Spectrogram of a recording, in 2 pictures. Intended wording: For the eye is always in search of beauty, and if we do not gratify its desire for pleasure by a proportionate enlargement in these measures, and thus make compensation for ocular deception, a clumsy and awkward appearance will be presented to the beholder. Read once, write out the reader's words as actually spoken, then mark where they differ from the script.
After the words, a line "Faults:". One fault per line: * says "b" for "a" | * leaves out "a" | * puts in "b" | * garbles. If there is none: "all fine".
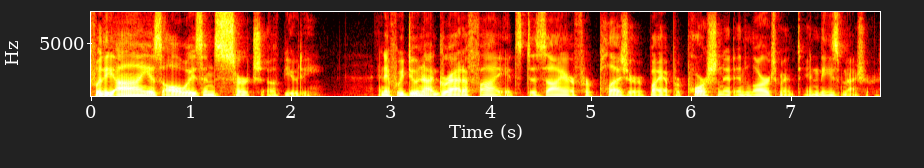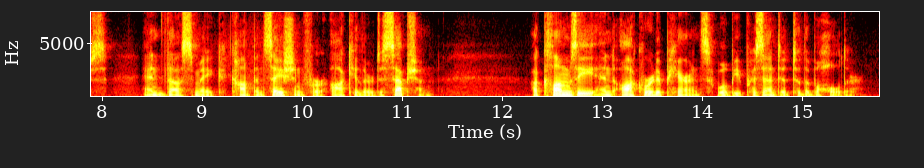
For the eye is always in search of beauty, and if we do not gratify its desire for pleasure by a proportionate enlargement in these measures, and thus make compensation for ocular deception, a clumsy and awkward appearance will be presented to the beholder.
Faults:
all fine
